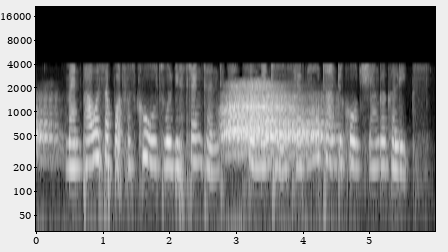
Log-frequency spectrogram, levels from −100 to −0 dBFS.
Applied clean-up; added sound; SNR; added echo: none; Animal; -3 dB; reverberation time 0.2 s.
